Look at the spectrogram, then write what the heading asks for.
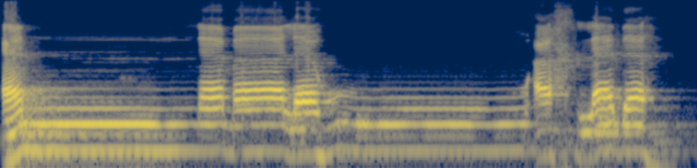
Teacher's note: di sini ada ha setelahnya Hamzah dalam dua kata yang berbeda maka berlaku hukum maksilah thawilah jadi empat atau lima harakat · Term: matsilah thawilah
